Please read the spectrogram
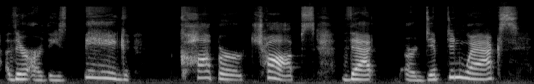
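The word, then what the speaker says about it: tjap: the quality of their chops. Now, if you don't know, chop t j a p I believe is how it is. It's pronounced kind of like a like your chop.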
